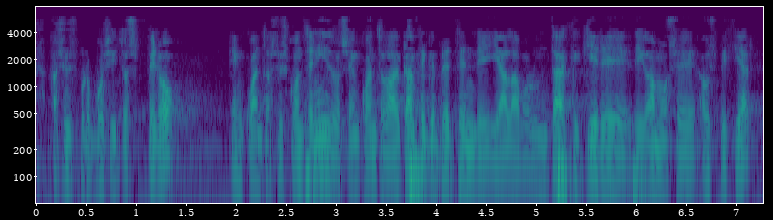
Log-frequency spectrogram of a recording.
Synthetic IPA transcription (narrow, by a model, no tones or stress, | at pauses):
asuspɾo̞po̞sit̪o̞spe̞ɾo̞ | e̞ŋkwant̪oasusko̞nt̪e̞nið̞o̞se̞ŋkwant̪oalalkan̟θe̞ke̞pɾe̞t̪e̞nd̪e̞ialaβ̞o̞lunt̪ake̞kje̞ɾe̞ðiɣ̞amo̞seawspiθjaɾ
